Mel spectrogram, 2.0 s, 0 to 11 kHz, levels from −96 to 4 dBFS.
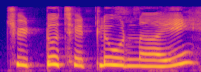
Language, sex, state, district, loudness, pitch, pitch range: Telugu, female, Andhra Pradesh, Annamaya, -14 LUFS, 335 Hz, 305-370 Hz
